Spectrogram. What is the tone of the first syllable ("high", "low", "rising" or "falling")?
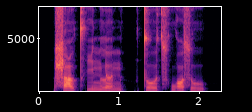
falling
